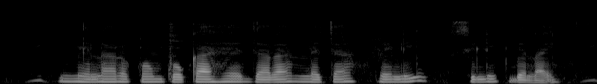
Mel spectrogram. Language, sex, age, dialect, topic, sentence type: Bengali, male, 18-24, Jharkhandi, agriculture, statement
